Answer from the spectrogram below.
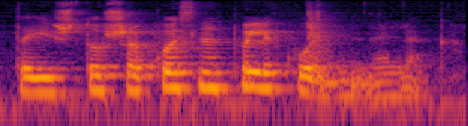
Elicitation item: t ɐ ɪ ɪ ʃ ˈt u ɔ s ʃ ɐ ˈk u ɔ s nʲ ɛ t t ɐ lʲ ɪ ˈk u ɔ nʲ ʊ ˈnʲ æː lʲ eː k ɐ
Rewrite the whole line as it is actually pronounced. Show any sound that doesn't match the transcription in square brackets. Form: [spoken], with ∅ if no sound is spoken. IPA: t ɐ ɪ ɪ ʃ ˈt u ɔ s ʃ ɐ ˈk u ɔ s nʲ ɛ t [p] ɐ lʲ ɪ ˈk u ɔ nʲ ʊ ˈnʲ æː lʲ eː k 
